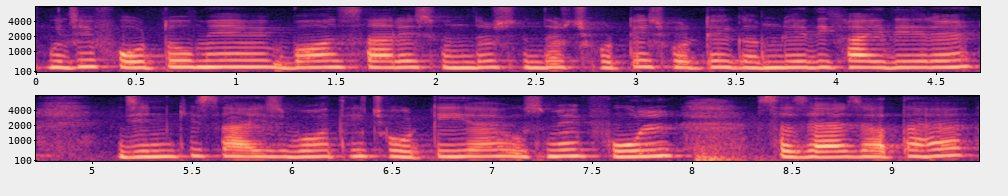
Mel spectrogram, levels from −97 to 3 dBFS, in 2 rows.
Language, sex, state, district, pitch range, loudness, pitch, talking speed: Hindi, female, Maharashtra, Mumbai Suburban, 270-285 Hz, -14 LUFS, 275 Hz, 160 wpm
